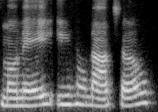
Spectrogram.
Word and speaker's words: Monet Iheanacho: greetings again everyone my name is uh pronounced monetonato and I would like to welcome you to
